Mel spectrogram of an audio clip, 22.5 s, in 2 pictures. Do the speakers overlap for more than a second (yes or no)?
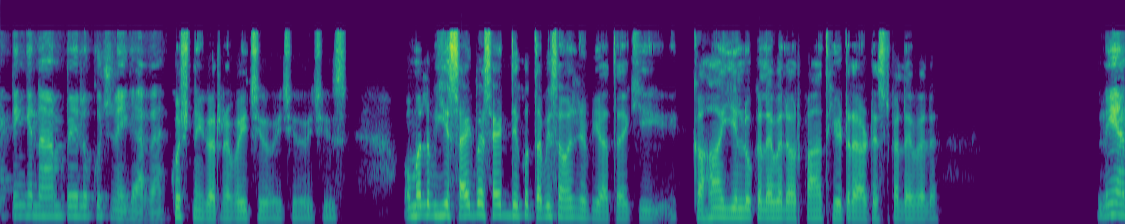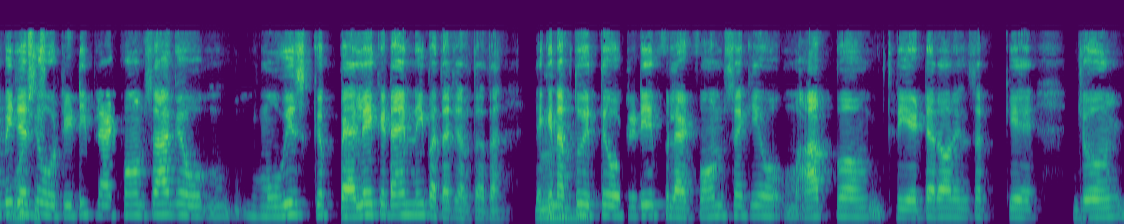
no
